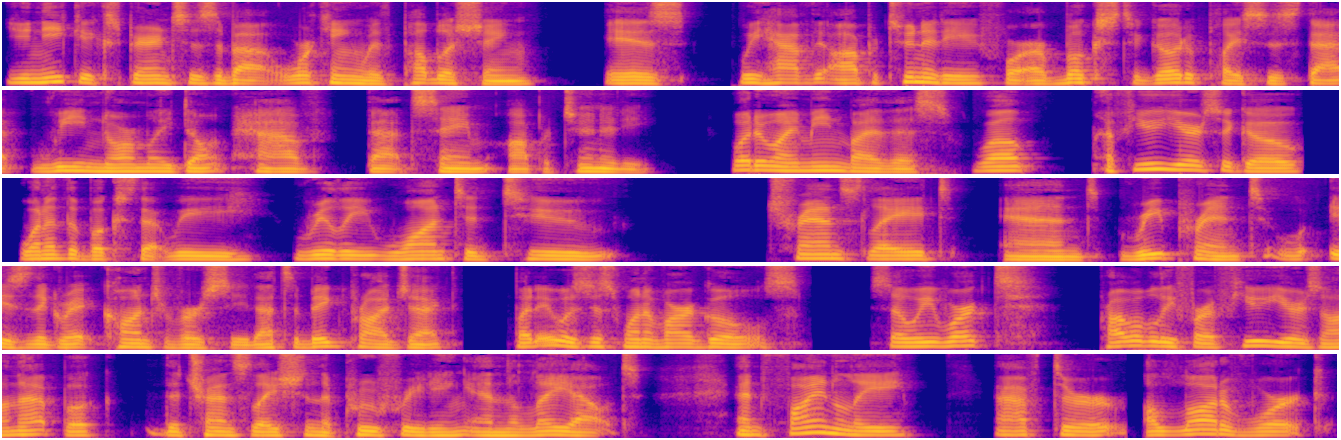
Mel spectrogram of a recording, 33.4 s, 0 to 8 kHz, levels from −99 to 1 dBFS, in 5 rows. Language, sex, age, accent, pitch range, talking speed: English, male, 30-49, American, 115-140 Hz, 160 wpm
